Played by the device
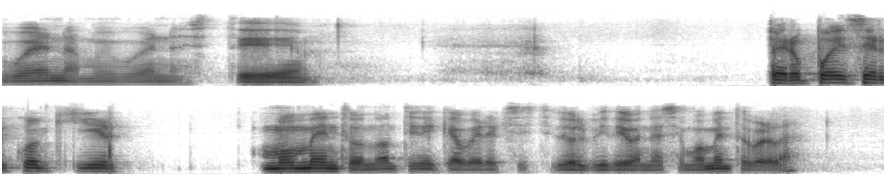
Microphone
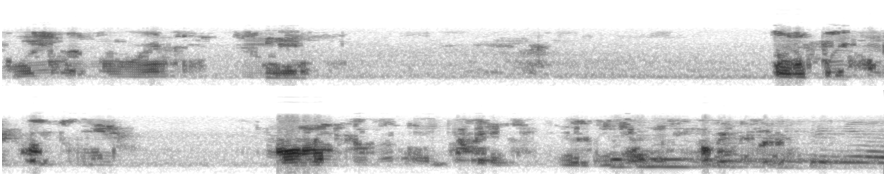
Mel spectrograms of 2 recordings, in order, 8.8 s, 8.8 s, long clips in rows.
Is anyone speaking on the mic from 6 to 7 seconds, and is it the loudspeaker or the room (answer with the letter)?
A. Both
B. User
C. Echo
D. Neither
C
